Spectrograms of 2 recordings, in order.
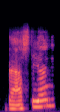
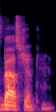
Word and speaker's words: Bastian: Bastian. It's Bastion. Technically, it Yeah, should be. It probably would be Bastian if my mother had decided to go with the full German pronunciation.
